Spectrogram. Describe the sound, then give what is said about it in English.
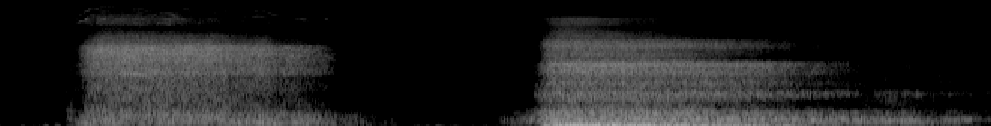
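A deep breath: a steady, airy inhale lasting over a second, a brief pause, then a longer, heavier exhale that gradually tapers off. “And maybe we'll just take a deep breath to renew our sense of focus and come back into your body a bit.”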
